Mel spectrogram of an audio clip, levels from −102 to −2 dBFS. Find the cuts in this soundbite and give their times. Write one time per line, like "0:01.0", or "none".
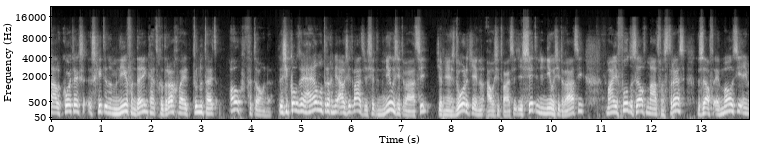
0:04.5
